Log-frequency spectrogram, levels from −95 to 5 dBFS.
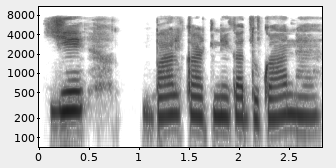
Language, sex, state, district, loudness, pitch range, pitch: Hindi, female, Uttar Pradesh, Gorakhpur, -17 LUFS, 215-250 Hz, 220 Hz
